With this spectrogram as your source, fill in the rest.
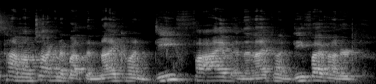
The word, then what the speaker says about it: Nikon: way I like it Nikon Nikon sorry Nikon which is the proper way of pronouncing it we in the US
